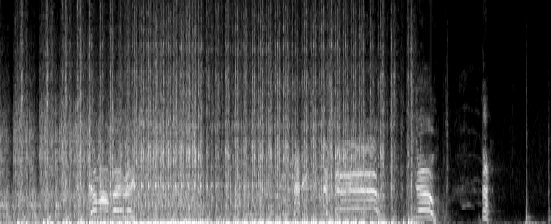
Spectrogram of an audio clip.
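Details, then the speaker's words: Old salvage-yard truck with carburetor hand-fed fuel from a squirt bottle and choke held open: fires and runs unevenly with a lumpy beat for several seconds, then dies; rough running. "She's trying. She ain't the happiest. We can get her a little better than that, I think."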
